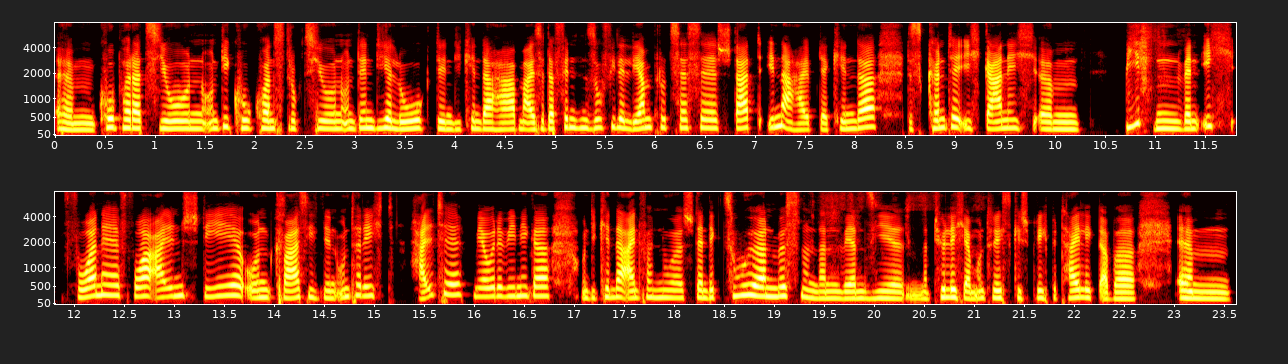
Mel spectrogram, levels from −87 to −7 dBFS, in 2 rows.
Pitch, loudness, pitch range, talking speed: 210 Hz, -18 LUFS, 190-235 Hz, 155 wpm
